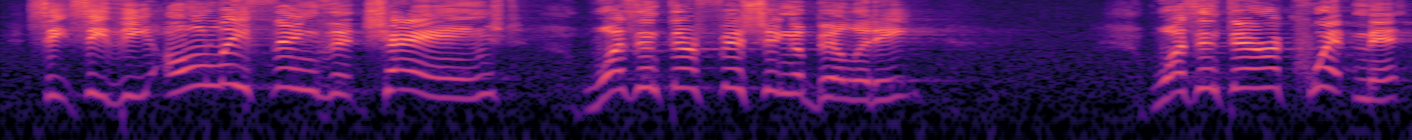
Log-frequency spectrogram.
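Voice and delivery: loud, high, emphatic pulpit delivery; full-force preaching. Real, not acted. Preacher telling congregation what did not change, full-force preaching.

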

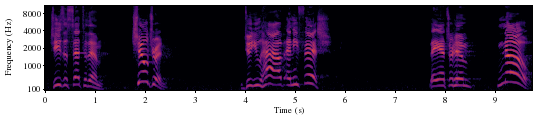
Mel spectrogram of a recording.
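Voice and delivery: loud, high pulpit reading; forceful scripture reading. A narrator's reading. Preacher reading the disciples' exchange with Jesus to the congregation, proclaimed loudly.

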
